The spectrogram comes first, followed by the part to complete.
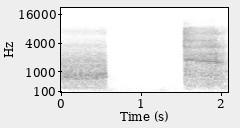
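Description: Steady background hiss of room noise that cuts off to complete silence about half a second in and comes back about a second later.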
